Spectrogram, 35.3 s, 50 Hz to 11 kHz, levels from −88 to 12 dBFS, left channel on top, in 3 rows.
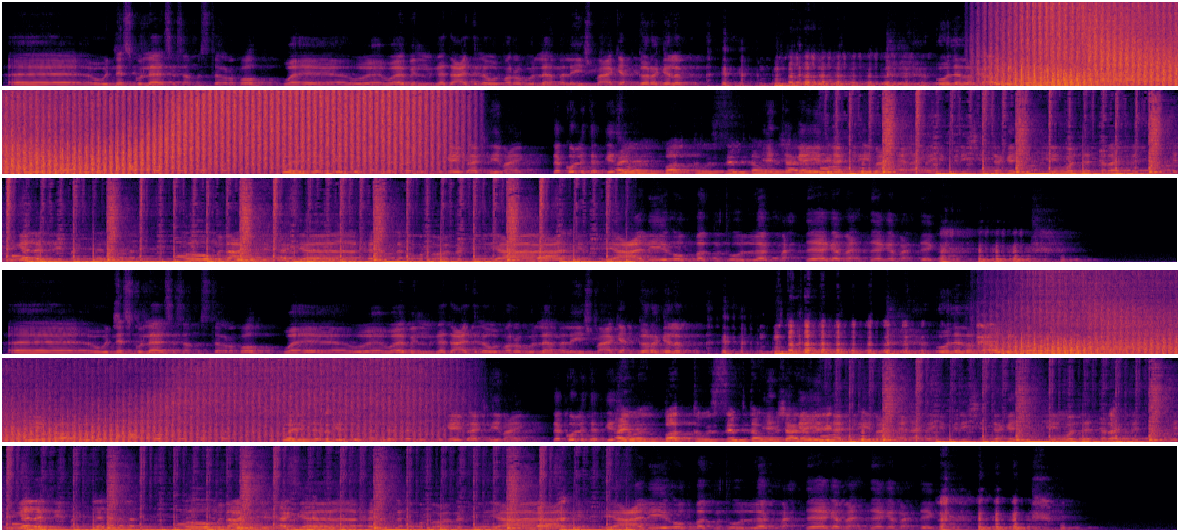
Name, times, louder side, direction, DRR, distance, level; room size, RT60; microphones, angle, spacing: voice 1, 0.0-6.8 7.2-7.3 8.8-17.0 17.3-18.1 19.3-23.1 23.4-24.3 25.3-32.9 33.8-34.0, equal, 5° left, 8 dB, 3.6 m, -37 dB
voice 2, 7.7-9.3 9.7-9.9 12.3-12.5 14.6-15.1 15.5-15.6 15.9-16.1 17.9-20.5 22.3-22.4 22.8-22.9 23.6-24.0 24.4-25.3 25.8-26.9 28.7-29.2 32.9-34.1, right 2 dB, 85° right, 8 dB, 5.0 m, -33 dB
sound 1, 9.7-16.5, left 7 dB, 55° left, 1.2 m, -25 dB
sound 2, 19.9-29.9, equal, 25° left, 2.6 m, -21 dB
27.0 x 25.5 x 8.1 m, 0.66 s
head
